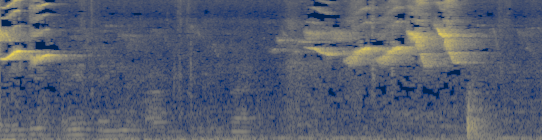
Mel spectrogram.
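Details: Double-collared seedeater in tui tui song style: a thin, high whistled note at the start, a pause with faint low background sounds, then a quick run of high warbled, slurred notes and a dull knock.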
